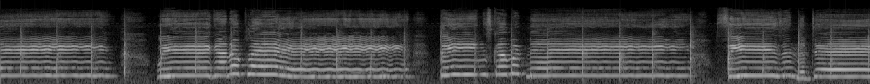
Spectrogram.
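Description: A woman singing unaccompanied, in sung lines of about three seconds each with long held notes and short breaths between them; some held notes carry a vibrato.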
